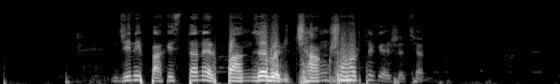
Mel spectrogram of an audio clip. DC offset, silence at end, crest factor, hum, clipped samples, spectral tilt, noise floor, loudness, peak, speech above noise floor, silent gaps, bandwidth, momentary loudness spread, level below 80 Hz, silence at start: under 0.1%; 1.4 s; 16 dB; none; under 0.1%; -6.5 dB/octave; -67 dBFS; -14 LUFS; 0 dBFS; 53 dB; none; 11.5 kHz; 23 LU; -38 dBFS; 0.65 s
